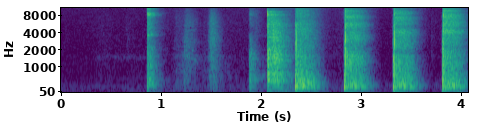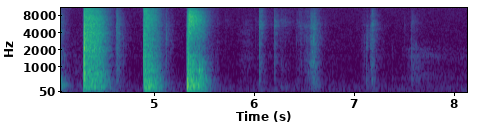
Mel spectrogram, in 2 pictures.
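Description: A hammer tapping on a scored quarter-inch glass mirror to try to run the break along the score line. There is one tap, then a quick series of about nine sharp strikes at roughly two a second, then lighter taps that fade out near the end.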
